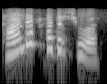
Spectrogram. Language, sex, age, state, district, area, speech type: Kashmiri, female, 18-30, Jammu and Kashmir, Kupwara, rural, conversation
